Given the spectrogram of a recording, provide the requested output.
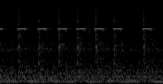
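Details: Yaesu FT-7 (7ZX) handheld radio's piezo keypad beeper: short, high-pitched beeps in quick even succession, each stopping cleanly; normal keypress beep. The owner's complaint was a beep that stuck on until buttons were fiddled with or the radio was power-cycled.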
